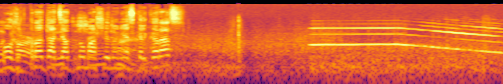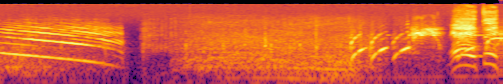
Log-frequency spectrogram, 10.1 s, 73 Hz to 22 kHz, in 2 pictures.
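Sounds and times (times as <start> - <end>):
traffic noise: 0.0 - 10.0
police siren winding down: 3.1 - 6.4, 8.5 - 9.2.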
